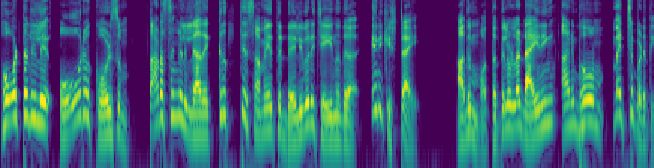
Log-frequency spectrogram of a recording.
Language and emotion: Malayalam, happy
